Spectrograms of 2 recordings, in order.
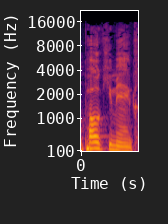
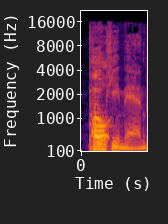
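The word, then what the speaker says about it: Pokémon: Then you sell the Pokemon card and then you get Pokemon, because that's how you pronounce it.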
